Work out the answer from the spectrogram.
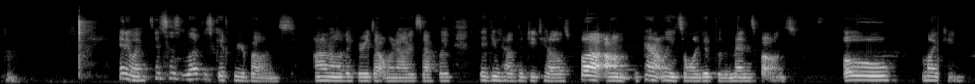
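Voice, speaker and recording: Candid, rambling woman vlogger, slightly low. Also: fairly quick, rough recording. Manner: candid, rambling, swears freely; playful, trying out voices. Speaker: vlog host. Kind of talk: casual chat to camera.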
